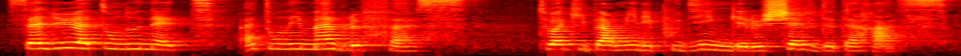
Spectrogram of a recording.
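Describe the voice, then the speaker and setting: A woman reading a translated poem aloud in a theatrical recitation, her voice swelling louder on the exclamations. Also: a little high, measured pace. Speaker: poetry reader. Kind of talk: dramatic poetry recitation. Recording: echoey room.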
